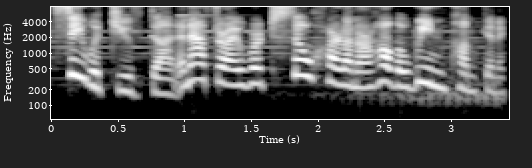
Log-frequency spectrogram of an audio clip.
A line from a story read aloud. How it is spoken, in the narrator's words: exclaimed Antoine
